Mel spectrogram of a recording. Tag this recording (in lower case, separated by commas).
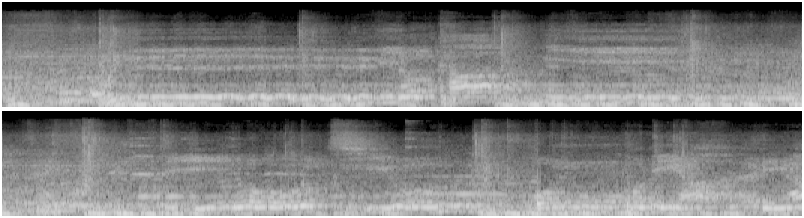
male singing, music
